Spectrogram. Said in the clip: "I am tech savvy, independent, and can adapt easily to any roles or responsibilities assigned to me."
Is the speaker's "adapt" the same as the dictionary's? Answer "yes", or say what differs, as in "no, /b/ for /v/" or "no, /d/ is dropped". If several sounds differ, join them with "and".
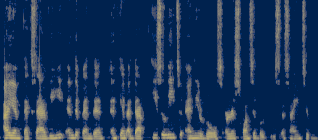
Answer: yes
